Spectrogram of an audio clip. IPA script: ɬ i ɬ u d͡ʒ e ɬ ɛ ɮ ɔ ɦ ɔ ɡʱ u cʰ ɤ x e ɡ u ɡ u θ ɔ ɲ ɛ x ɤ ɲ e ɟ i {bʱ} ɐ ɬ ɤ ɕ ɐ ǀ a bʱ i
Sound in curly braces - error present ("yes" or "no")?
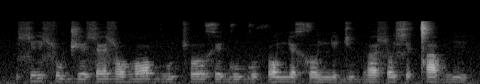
no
